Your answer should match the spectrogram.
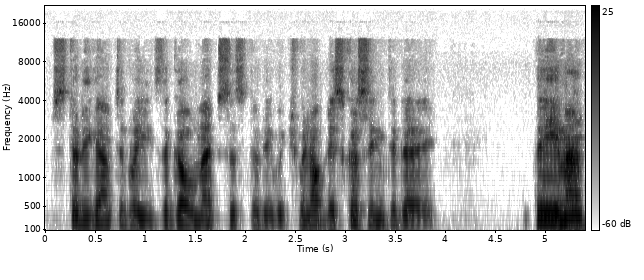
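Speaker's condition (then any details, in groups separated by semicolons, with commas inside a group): No condition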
